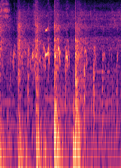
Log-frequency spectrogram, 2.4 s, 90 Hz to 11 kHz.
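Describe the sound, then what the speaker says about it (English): Young Rouen ducks, six in a muddy backyard pen with a pool, quacking and peeping close by in a quick run of overlapping calls. "We have 6 roan ducks"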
